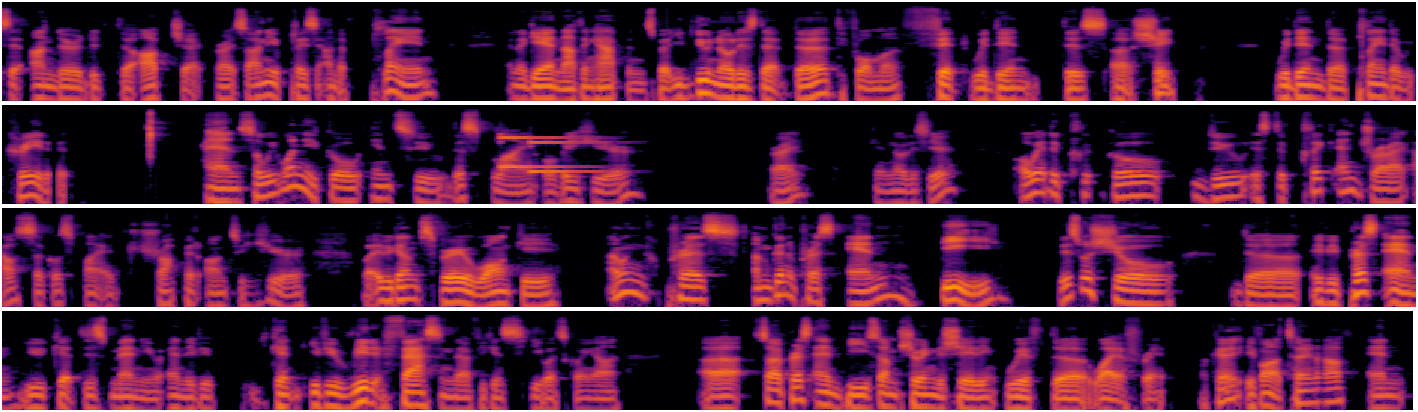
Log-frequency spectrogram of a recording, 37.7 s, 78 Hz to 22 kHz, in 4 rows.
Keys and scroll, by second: 25.1 n, 26.0 b, 28.6 n, 29.7 n, 31.4 n, 36.3 b, 37.3-37.6 typing.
